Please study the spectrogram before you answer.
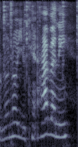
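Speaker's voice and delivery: ordinary delivery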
